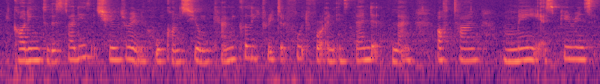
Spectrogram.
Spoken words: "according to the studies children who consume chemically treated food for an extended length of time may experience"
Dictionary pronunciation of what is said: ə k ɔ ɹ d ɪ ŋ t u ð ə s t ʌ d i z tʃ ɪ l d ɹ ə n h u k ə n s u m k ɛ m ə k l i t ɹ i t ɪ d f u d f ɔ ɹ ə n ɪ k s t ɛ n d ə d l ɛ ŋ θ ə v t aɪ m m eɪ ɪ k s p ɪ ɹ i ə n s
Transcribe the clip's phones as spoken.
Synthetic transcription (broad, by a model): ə k ɔ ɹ d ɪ ŋ t u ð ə s t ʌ d i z tʃ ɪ l d ɹ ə n h u k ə n s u m k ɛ m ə k l i t ɹ i t ɪ d f u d f ɔ ɹ ə n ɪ s t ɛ n d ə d l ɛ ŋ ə f t aɪ m m eɪ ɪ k s p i ɹ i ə n s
